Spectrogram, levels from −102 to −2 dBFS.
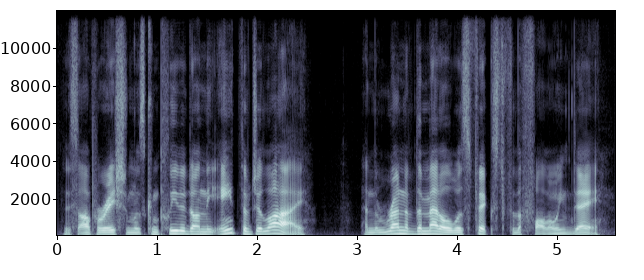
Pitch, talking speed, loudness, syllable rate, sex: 130 Hz, 225 wpm, -18 LUFS, 6.4 syllables/s, male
